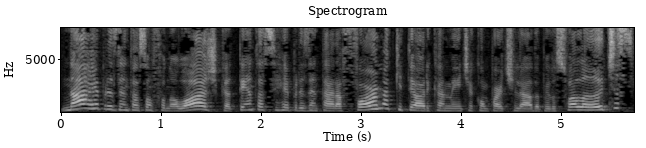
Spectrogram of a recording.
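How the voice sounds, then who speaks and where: A woman's voice: a little high, big pitch swings, fairly quick. A woman with a northern Paraná Brazilian accent giving a recorded phonetics lecture, explaining step by step and often checking in with tag questions. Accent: Brazilian Portuguese, northern Paraná. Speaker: phonetics teacher.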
